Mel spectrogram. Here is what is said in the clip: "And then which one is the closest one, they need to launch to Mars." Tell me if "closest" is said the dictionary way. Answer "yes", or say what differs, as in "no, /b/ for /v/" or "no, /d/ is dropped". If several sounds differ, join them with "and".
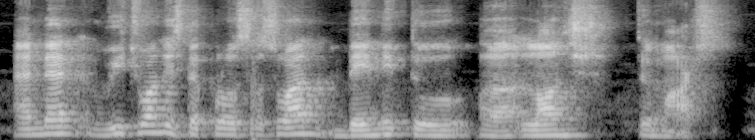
yes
